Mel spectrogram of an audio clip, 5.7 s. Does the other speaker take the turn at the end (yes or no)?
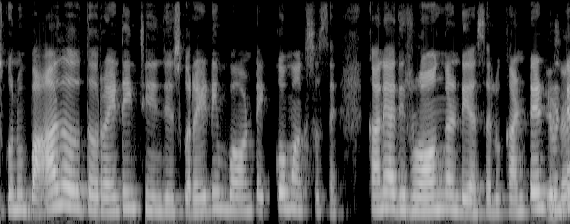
yes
